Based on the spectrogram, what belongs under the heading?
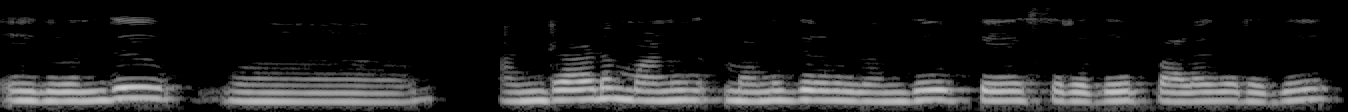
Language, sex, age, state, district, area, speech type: Tamil, female, 30-45, Tamil Nadu, Namakkal, rural, spontaneous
